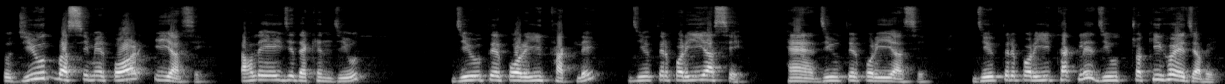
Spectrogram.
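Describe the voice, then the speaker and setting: A man's voice: sits high, expressive, moderate pace, a little mellow. Man teaching, asks then answers himself. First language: Bengali. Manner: repetitive, asks and answers own questions. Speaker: Korean language teacher. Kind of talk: explaining grammar rules to students.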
